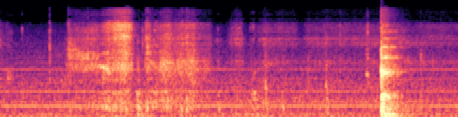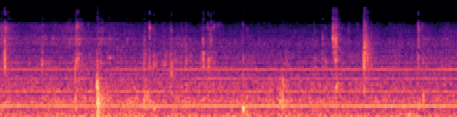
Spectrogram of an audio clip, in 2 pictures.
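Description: A person eating off a plate with a metal fork: a short stretch of noisy mouth sounds as a forkful of stringy melted cheese goes in, then a sharp clink of the fork on the plate about four seconds in, followed by a few lighter clicks. A faint steady hum runs underneath.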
